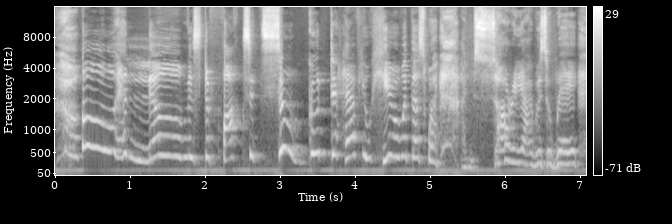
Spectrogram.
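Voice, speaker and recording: Against clear background noise, a woman uses a put-on character voice at an extremely high pitch. She goes at a fairly slow pace with hardly any pauses. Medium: read story. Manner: fluttery, hesitant, polite.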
